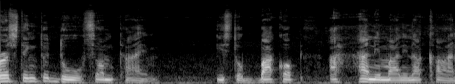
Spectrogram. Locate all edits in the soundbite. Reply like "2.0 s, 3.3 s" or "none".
3.0 s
